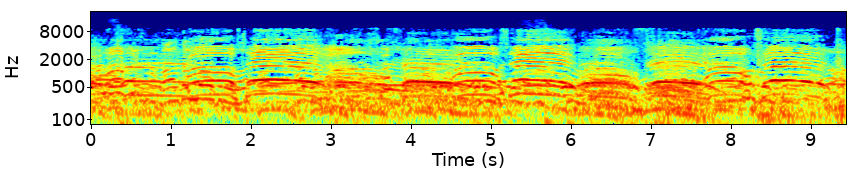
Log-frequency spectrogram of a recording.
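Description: A crowd of men chants loudly in unison close by.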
